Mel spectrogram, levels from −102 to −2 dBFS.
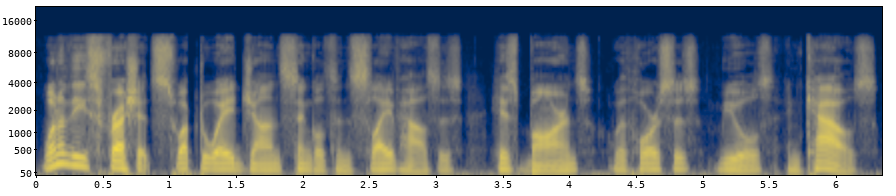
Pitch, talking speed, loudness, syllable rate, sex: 100 Hz, 160 wpm, -22 LUFS, 4.5 syllables/s, male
